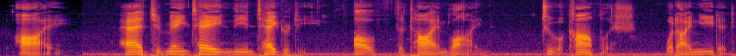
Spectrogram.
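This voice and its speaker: A man puts on a character voice at medium pitch, speaking at a fairly slow pace with long, frequent pauses. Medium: actual play. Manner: calm, grandiose, condescending.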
